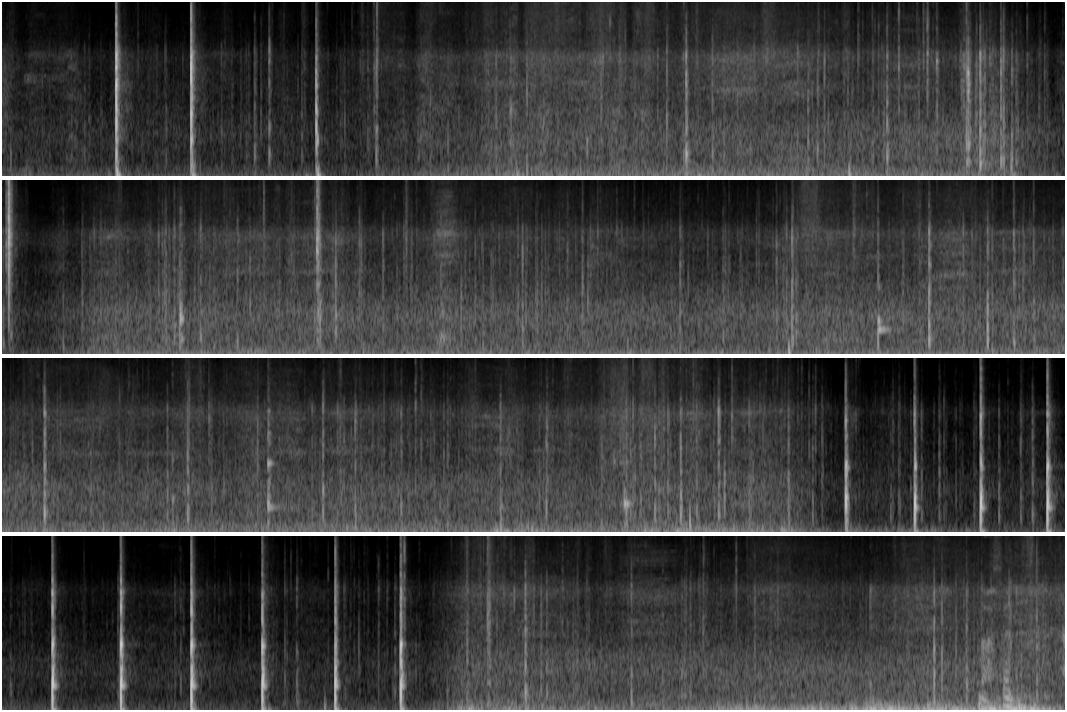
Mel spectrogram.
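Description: Heavy survival knife chopping and splitting pine wood: sharp wooden knocks, a few early on, scattered ones through a stretch of rustling, then a quick run of about a dozen strikes near the end.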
